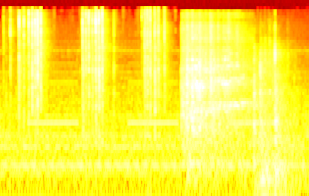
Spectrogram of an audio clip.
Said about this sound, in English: The maintenance hatch. Yeah. You're gonna need to unbolt it, though.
